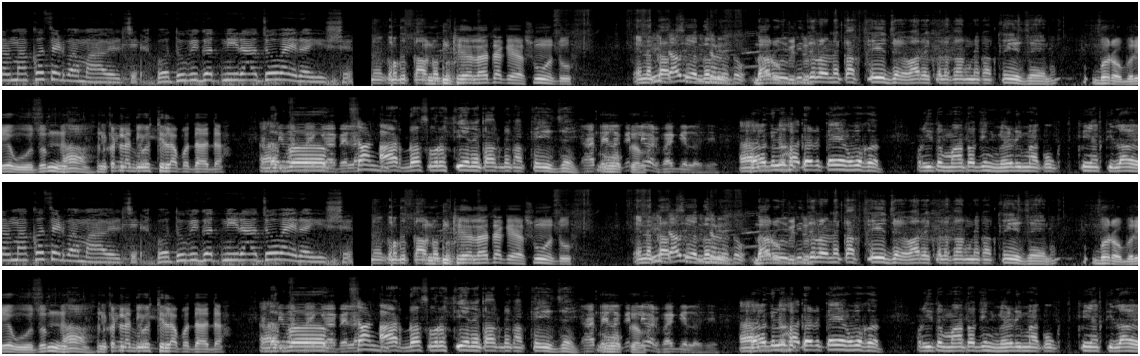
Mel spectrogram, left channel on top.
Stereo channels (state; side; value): identical; both; correlation 1.00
